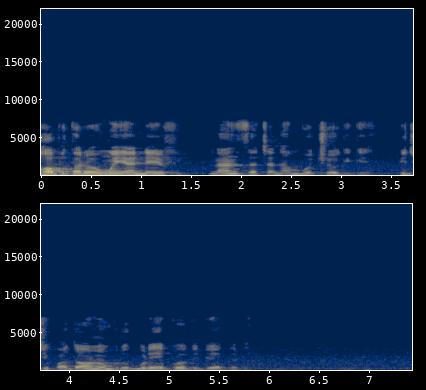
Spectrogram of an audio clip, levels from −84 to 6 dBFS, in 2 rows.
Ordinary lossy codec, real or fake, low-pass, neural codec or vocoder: none; real; 7.2 kHz; none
